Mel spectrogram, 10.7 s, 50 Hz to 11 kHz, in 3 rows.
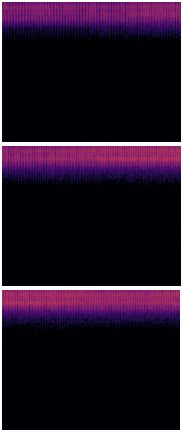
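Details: Stridulation of grasshoppers in a meadow near the Svensky monastery, Bryansk, Russia, 9pm, September 6, 2020, captured on a Tascam DR-44WL: unbroken, high-pitched buzzy shimmer of rapid pulses, gradually rising in loudness throughout.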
